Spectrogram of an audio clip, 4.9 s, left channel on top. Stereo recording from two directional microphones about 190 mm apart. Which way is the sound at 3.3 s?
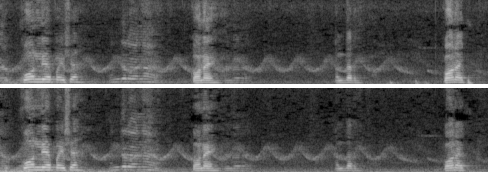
50° left (ahead or behind).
